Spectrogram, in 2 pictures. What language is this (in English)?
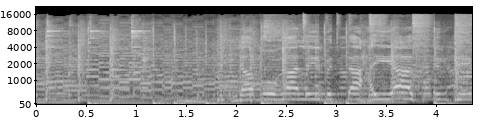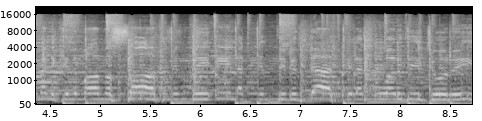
Arabic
